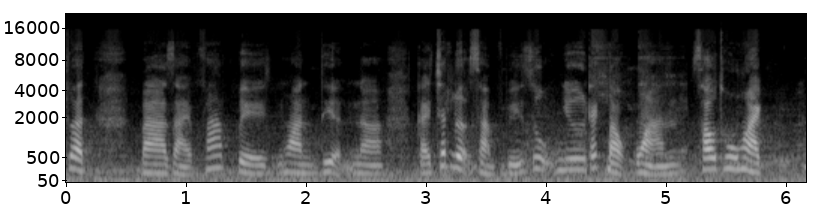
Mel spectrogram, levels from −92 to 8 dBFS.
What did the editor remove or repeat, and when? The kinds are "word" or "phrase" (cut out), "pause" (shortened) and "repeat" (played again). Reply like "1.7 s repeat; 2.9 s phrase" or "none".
3.6 s word; 4.3 s word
